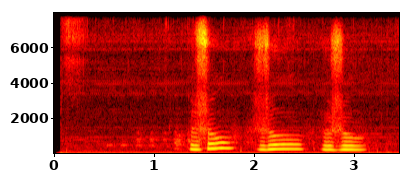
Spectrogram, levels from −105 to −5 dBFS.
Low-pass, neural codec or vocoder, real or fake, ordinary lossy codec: none; none; real; none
